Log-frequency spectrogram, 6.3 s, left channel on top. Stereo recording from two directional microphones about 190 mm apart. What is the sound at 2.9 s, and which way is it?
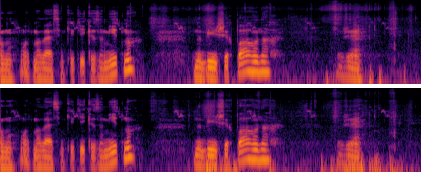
Speech, 15° left (ahead or behind).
